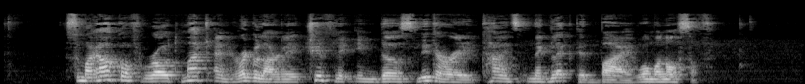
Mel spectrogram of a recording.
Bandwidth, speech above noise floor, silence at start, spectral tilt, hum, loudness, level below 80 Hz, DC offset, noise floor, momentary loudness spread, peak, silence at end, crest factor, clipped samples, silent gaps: 11.5 kHz; 41 dB; 0.1 s; -4 dB/octave; none; -18 LUFS; -58 dBFS; under 0.1%; -58 dBFS; 9 LU; -2 dBFS; 0.65 s; 18 dB; under 0.1%; none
